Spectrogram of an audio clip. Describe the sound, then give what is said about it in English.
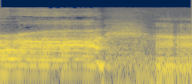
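A voice imitates the roar of a huge creature in a pit: a loud, sustained, growling bellow for about a second, then a lower rumbling fade and a shorter second growl. “And they get closer and closer, and you can hear whatever it is in the pit starts to move and shift and gives off this huge roar as it...”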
